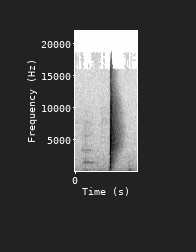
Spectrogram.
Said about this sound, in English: That was me slapping my forehead.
